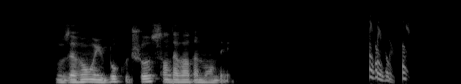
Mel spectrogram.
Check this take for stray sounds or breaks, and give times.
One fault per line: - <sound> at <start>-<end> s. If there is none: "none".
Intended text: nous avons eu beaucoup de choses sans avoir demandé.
- chirp at 3.7-4.1 s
